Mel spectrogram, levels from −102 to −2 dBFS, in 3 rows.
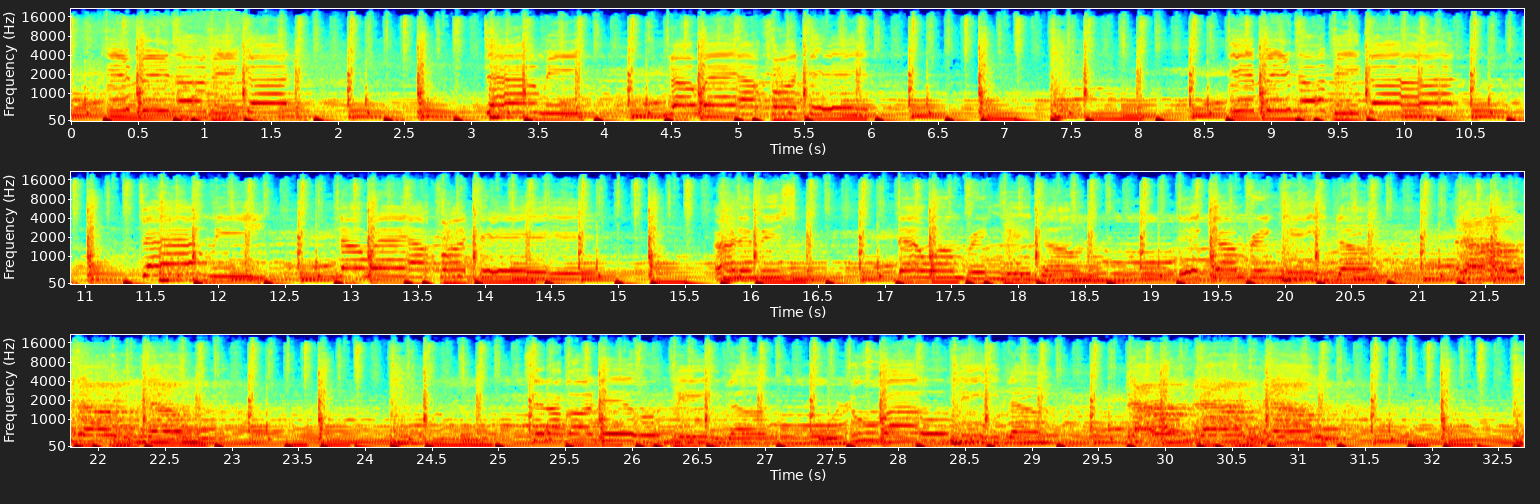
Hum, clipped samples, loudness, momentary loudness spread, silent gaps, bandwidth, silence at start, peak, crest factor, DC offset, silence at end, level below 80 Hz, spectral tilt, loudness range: none; 0.3%; -11 LUFS; 5 LU; none; 19.5 kHz; 0 s; 0 dBFS; 10 dB; under 0.1%; 0 s; -12 dBFS; -5.5 dB/octave; 2 LU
